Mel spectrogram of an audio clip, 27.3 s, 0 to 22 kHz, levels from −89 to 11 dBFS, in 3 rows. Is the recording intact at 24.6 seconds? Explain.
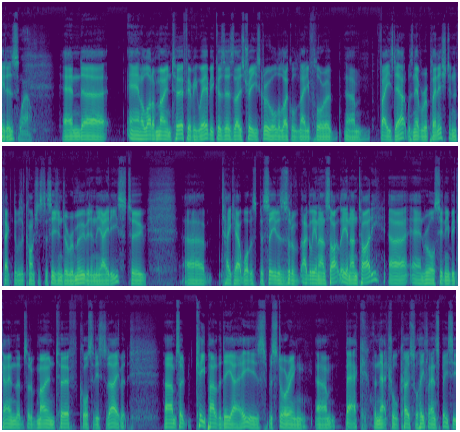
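Yes, the speech at 24.6 seconds plays through intact, with no dropout, click or distortion at that moment.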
